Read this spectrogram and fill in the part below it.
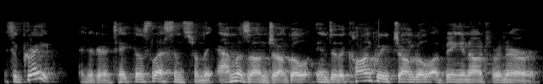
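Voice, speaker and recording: A man with a fairly low voice speaks quickly on a muffled recording. He's a sales pitch coach from the Chicago suburbs in the US Midwest, appearing as an interview guest. He tells his stories with animation and acts out the voices of the people he quotes.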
